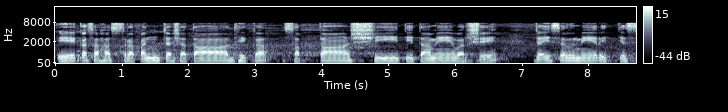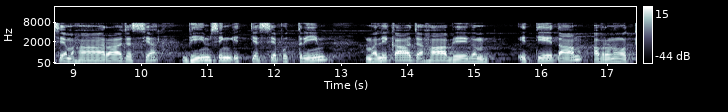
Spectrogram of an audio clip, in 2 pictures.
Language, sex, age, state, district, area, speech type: Sanskrit, male, 30-45, Karnataka, Udupi, urban, read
